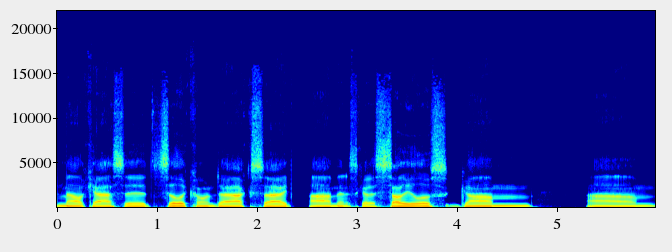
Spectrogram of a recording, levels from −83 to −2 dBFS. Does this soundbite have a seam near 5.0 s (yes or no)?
no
